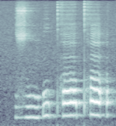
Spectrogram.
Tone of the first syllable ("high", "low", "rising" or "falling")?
low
